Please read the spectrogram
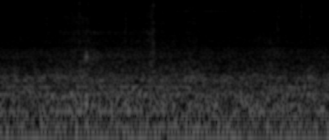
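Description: Quiet room hum with a couple of faint ticks and light rustling as a book is handled and turned.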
